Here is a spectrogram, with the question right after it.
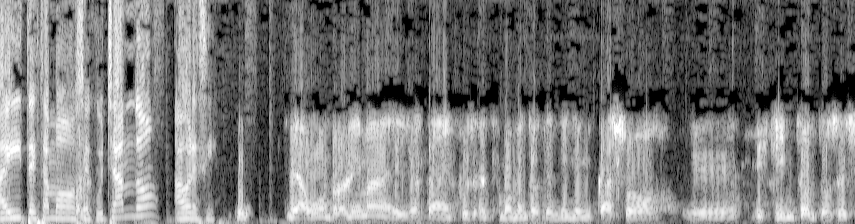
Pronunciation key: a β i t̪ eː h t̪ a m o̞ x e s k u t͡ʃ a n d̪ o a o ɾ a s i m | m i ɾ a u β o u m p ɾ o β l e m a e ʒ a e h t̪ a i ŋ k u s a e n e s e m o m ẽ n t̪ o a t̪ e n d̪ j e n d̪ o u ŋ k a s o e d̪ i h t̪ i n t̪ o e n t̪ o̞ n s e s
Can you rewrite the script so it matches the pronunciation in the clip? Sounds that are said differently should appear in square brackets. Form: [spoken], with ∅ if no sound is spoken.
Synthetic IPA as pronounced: a [∅] i t̪ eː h t̪ a m o̞ [s] e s k u t͡ʃ a n d̪ o a o ɾ a s i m | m i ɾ a u β o u m p ɾ o β l e m a e ʒ a e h t̪ a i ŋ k u s a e n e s e m o m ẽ n t̪ o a t̪ e n d̪ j e n d̪ o u ŋ k a s o e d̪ i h t̪ i n t̪ o e n t̪ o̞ n s e s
